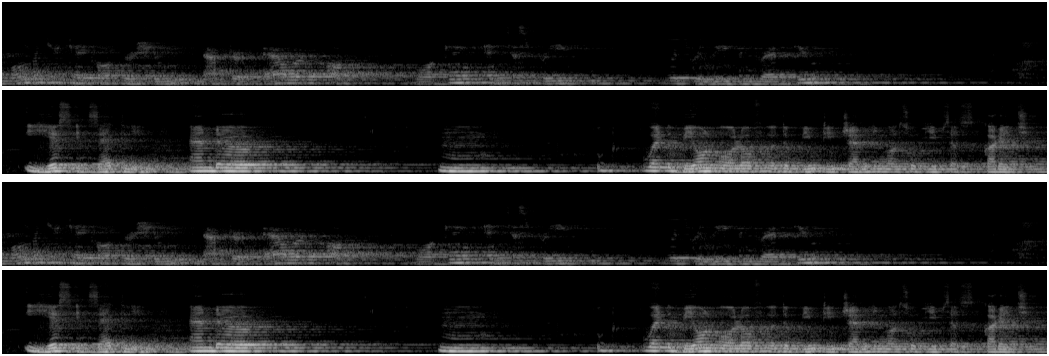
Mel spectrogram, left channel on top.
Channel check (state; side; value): identical; both; correlation 1.00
